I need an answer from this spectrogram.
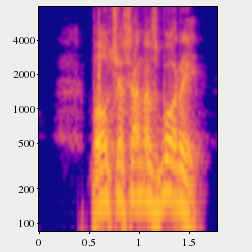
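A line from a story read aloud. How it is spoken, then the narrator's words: Barked order. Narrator (Russian): рявкнул Леха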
